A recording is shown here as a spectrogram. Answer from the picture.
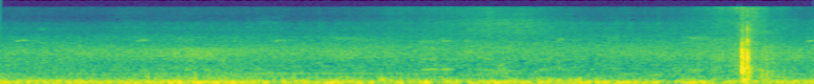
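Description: A golf club striking a ball off a practice hitting mat: one sharp crack about three and a half seconds in, over a steady low rumble.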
